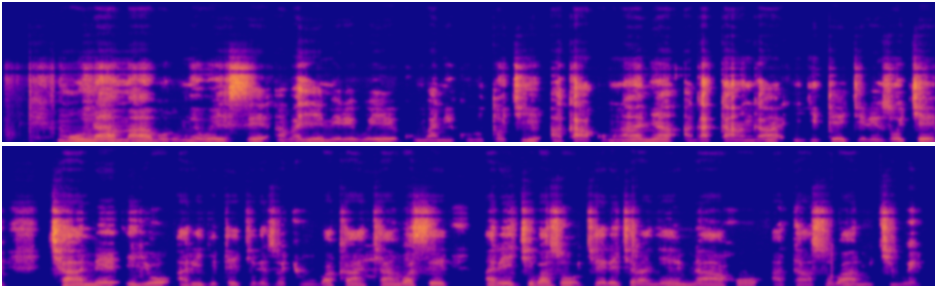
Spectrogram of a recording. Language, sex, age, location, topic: Kinyarwanda, male, 18-24, Nyagatare, government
